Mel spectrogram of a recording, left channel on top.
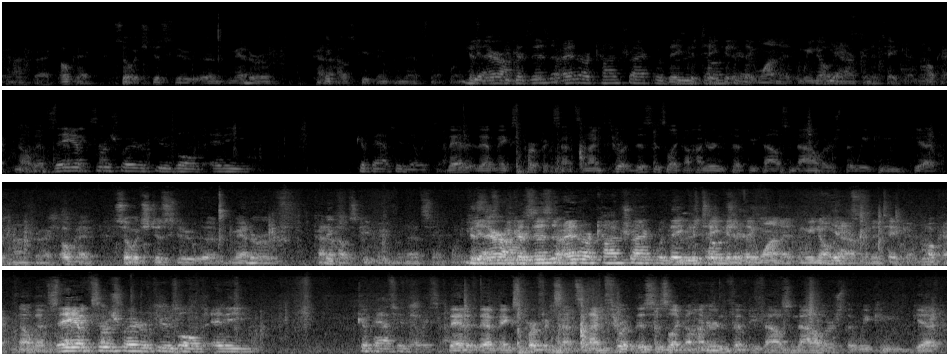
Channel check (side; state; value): left; quieter; 25.3 dB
